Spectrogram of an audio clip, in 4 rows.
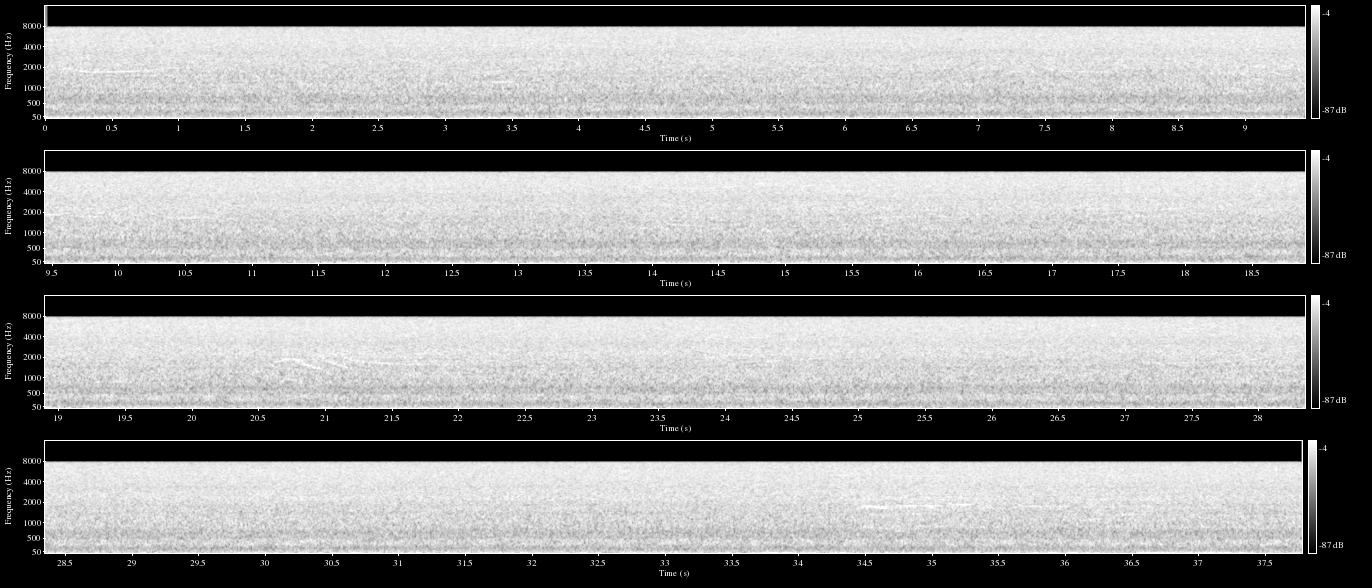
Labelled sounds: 0.2	0.7	killer whale, Bigg's (transient), 1.7 to 1.8 kHz

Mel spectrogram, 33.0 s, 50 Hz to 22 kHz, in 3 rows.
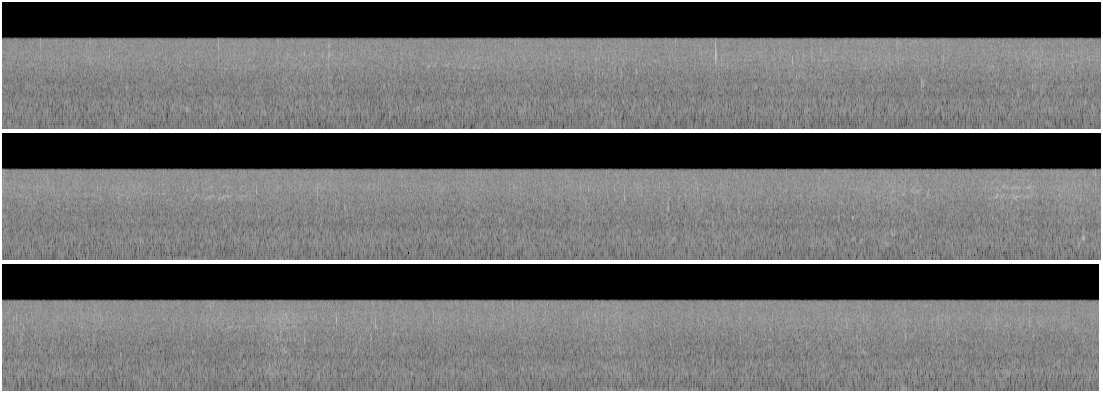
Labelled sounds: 21.0	21.3	Pacific white-sided dolphin, 3.2 to 3.6 kHz

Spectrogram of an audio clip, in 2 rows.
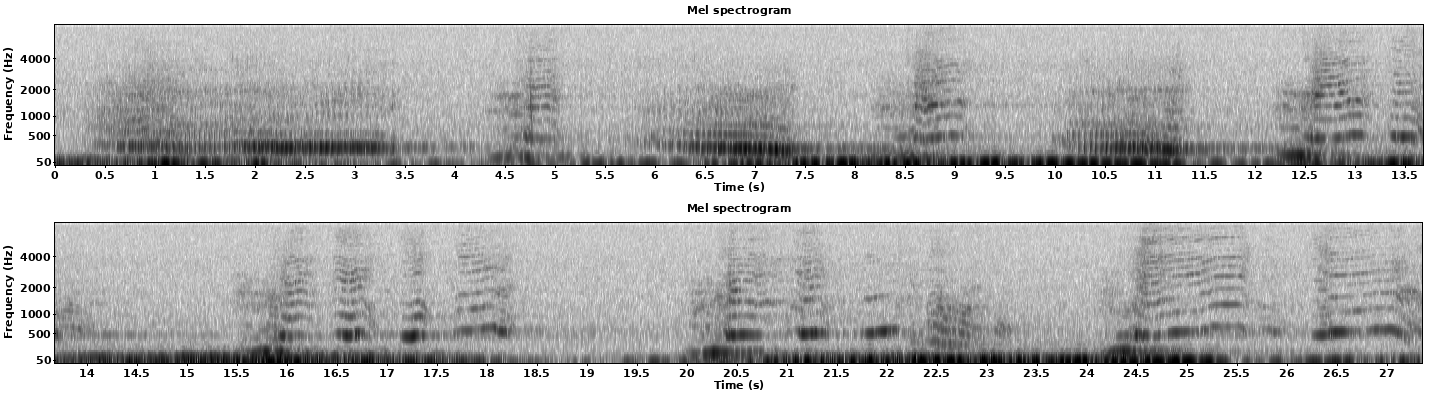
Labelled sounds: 2.6	2.9	humpback whale, 1.3 to 1.6 kHz
4.4	5.1	humpback whale, 0.80 to 2.7 kHz
6.8	7.1	humpback whale, 1.5 to 1.8 kHz
8.6	9.2	humpback whale, 0.86 to 3.1 kHz
10.2	10.5	humpback whale, 0.80 to 0.86 kHz
10.8	11.2	humpback whale, 1.9 to 2.2 kHz
12.1	14.0	humpback whale, 0.80 to 5.9 kHz
15.5	18.3	humpback whale, 0.80 to 5.4 kHz
20.3	21.4	humpback whale, 0.83 to 5.8 kHz
21.8	22.9	humpback whale, 0.96 to 1.8 kHz
24.5	25.6	humpback whale, 0.86 to 7.3 kHz
26.4	27.3	humpback whale, 0.99 to 6.9 kHz

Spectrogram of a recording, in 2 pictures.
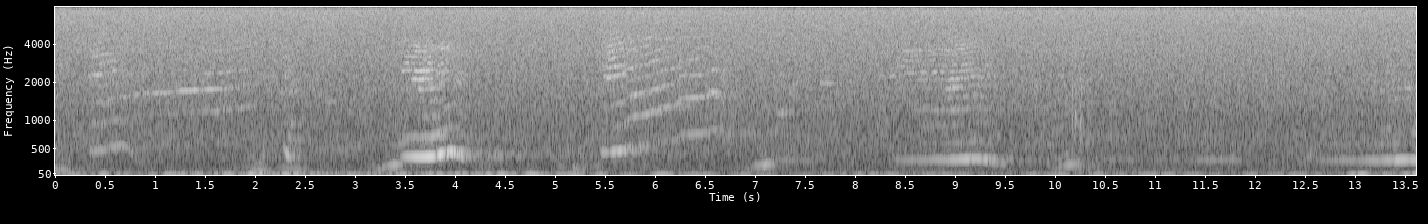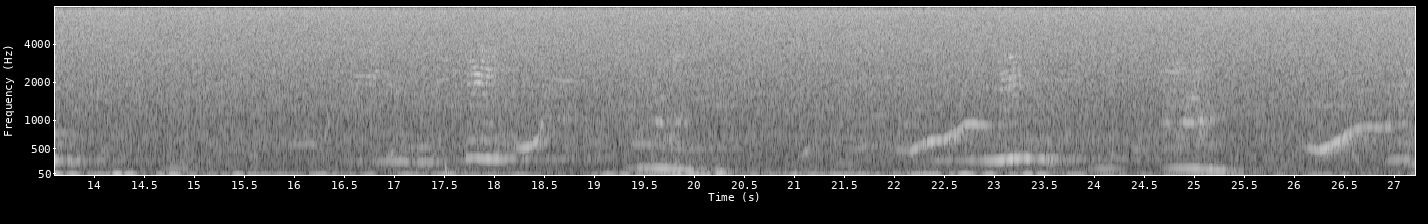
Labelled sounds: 0.9	1.9	humpback whale, 1.2 to 1.9 kHz
3.5	4.1	humpback whale, 0.80 to 2.6 kHz
5.5	6.7	humpback whale, 0.80 to 2.9 kHz
8.9	9.2	humpback whale, 2.0 to 2.3 kHz
16.6	16.9	humpback whale, 2.1 to 2.3 kHz
17.7	18.1	humpback whale, 1.9 to 2.7 kHz
22.6	23.3	humpback whale, 0.80 to 2.0 kHz
24.7	25.3	humpback whale, 0.90 to 2.6 kHz
26.5	27.0	humpback whale, 0.80 to 0.99 kHz

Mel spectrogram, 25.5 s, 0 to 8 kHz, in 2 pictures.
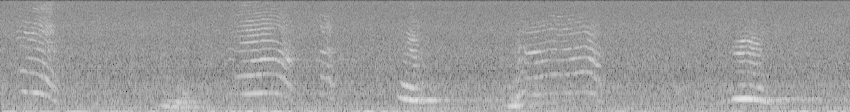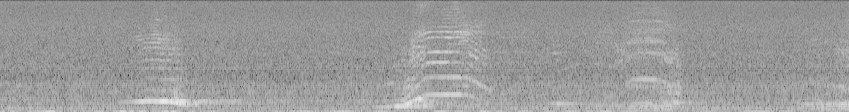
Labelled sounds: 0.2	0.9	humpback whale, 0.80 to 4.5 kHz
3.5	5.1	humpback whale, 0.80 to 7.6 kHz
6.0	6.3	humpback whale, 1.6 to 1.8 kHz
7.8	9.1	humpback whale, 0.80 to 5.2 kHz
11.0	11.4	humpback whale, 1.3 to 2.7 kHz
14.9	15.4	humpback whale, 1.4 to 3.2 kHz
18.9	19.9	humpback whale, 0.83 to 3.8 kHz
20.7	21.0	humpback whale, 0.80 to 0.96 kHz
22.1	22.9	humpback whale, 0.80 to 4.6 kHz

